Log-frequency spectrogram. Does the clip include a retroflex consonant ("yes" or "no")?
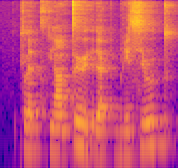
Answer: no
